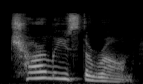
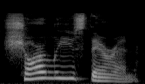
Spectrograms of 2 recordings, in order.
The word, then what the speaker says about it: Charlize Theron: Charize the most people say Charize the or even Charlie's The Ron. But here's how it's actually pronounced. According to Charize herself, the correct pronunciation is Charize theirin, almost like therein or throne with a soft N.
